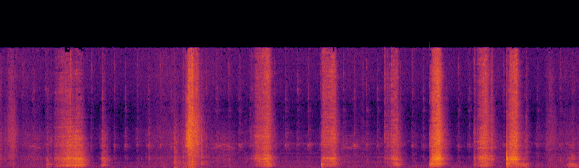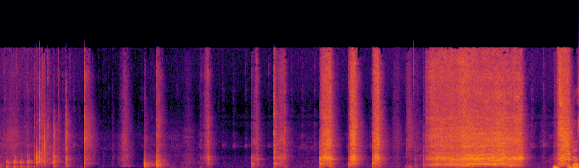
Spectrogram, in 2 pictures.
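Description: Filler is pressed and scraped into nail holes on a G-scale LGB model railway layout, making close, quiet, intermittent rubbing and scraping strokes with short pauses between them and a longer rasping pass at the end.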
